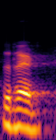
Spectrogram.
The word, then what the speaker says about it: read: मतलब रीड, second form रेड और third form रेड। बच्चों स्पेलिंग तीनों की सेम होती है, READ, लेकिन फर्स्ट को रीड पढ़ते हैं, सेकंड को रेड और थर्ड को रेड।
